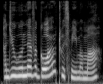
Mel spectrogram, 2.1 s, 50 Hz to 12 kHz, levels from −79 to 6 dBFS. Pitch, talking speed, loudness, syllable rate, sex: 275 Hz, 260 wpm, -14 LUFS, 5.8 syllables/s, female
